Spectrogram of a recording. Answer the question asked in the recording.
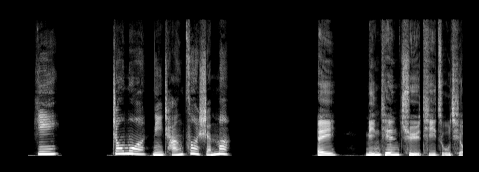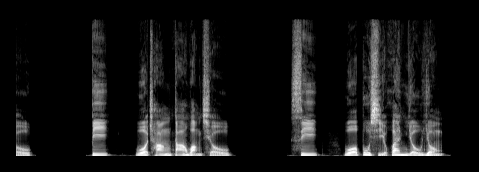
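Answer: B: 我常打网球。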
